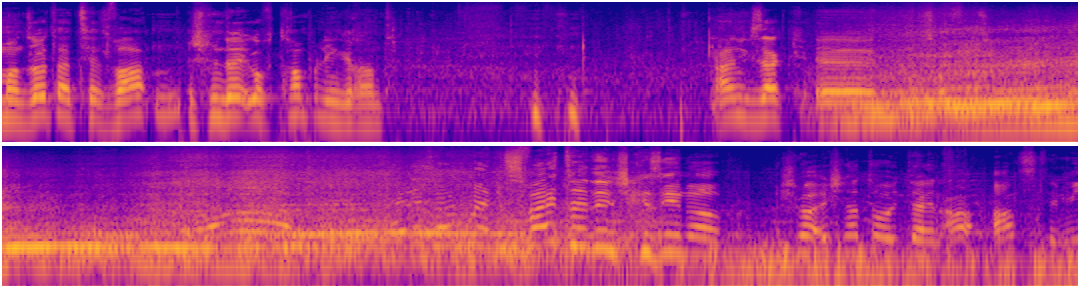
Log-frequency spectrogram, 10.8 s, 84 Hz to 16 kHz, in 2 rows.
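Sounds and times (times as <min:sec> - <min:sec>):
speech: 0:00.0 - 0:03.0, 0:03.6 - 0:05.4, 0:08.2 - 0:10.7
laughter: 0:02.6 - 0:03.0, 0:06.2 - 0:07.9
powerful car engine revving as it drives past: 0:04.1 - 0:08.7.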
